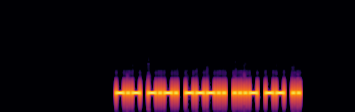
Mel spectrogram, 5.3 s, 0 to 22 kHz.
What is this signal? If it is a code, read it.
Morse code, heard as a keyed tone, about 30 wpm, 700 Hz. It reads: KC8VMI
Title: USA Call Signs - 6 Characters - Repeated 3x - 30wpm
